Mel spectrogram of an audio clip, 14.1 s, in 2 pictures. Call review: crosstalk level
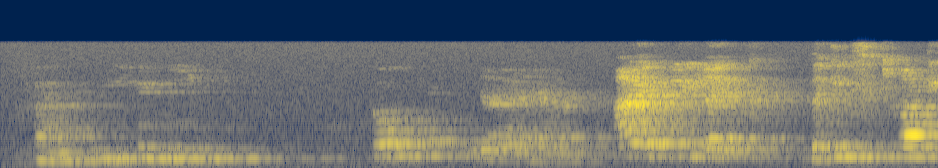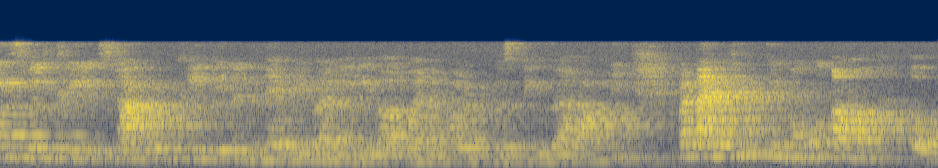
none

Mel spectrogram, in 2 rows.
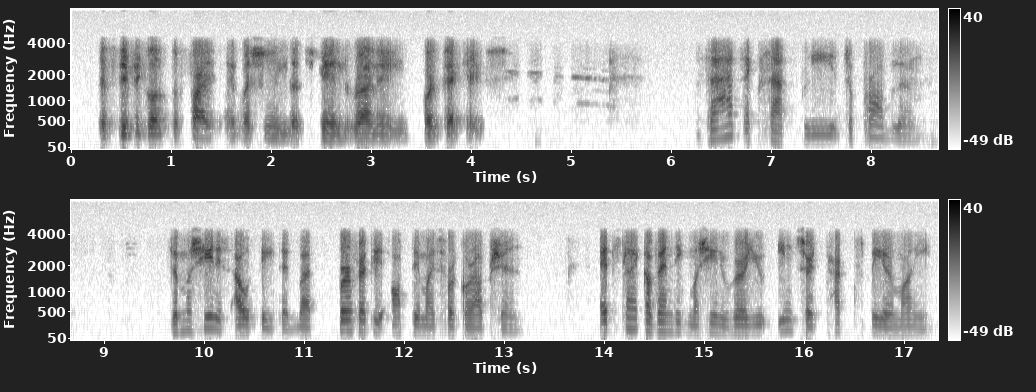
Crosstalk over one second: none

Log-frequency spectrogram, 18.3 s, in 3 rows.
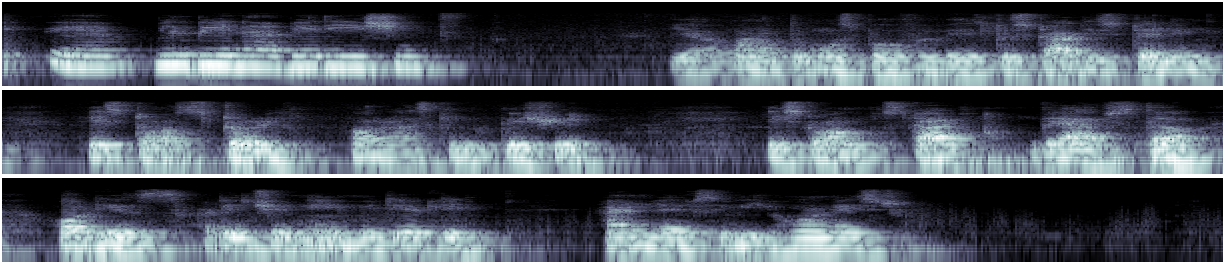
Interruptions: none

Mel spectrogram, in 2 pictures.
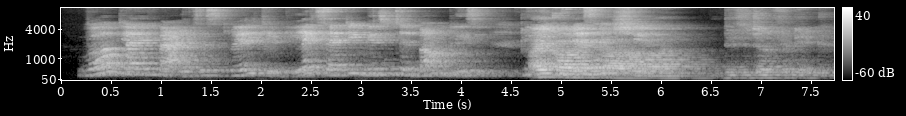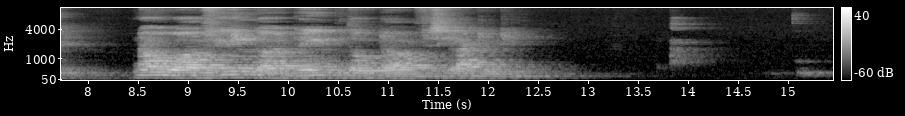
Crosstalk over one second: present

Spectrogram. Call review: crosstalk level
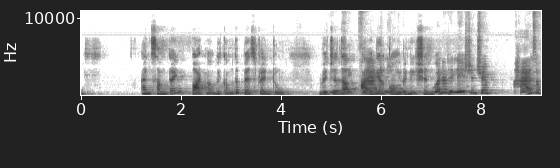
present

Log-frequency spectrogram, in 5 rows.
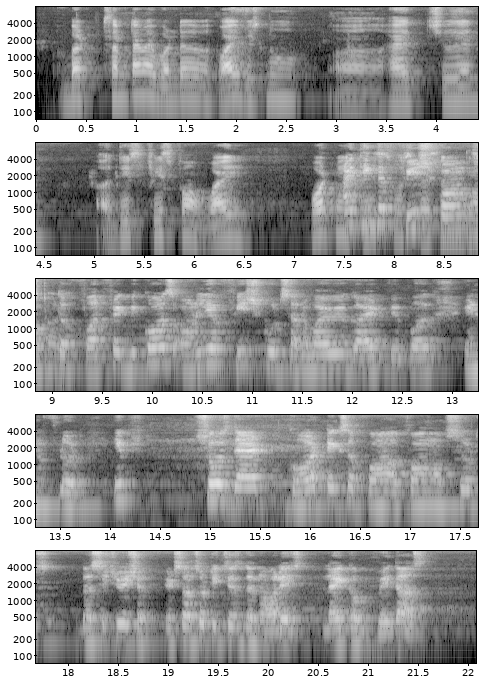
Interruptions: present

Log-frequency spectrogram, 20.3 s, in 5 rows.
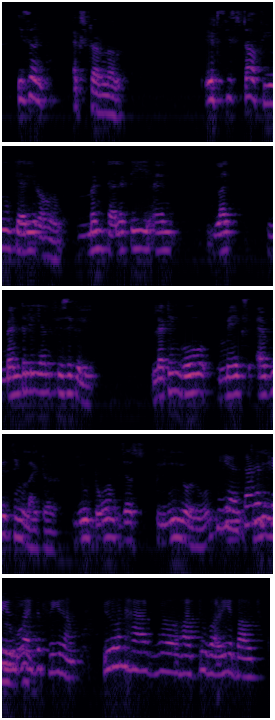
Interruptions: present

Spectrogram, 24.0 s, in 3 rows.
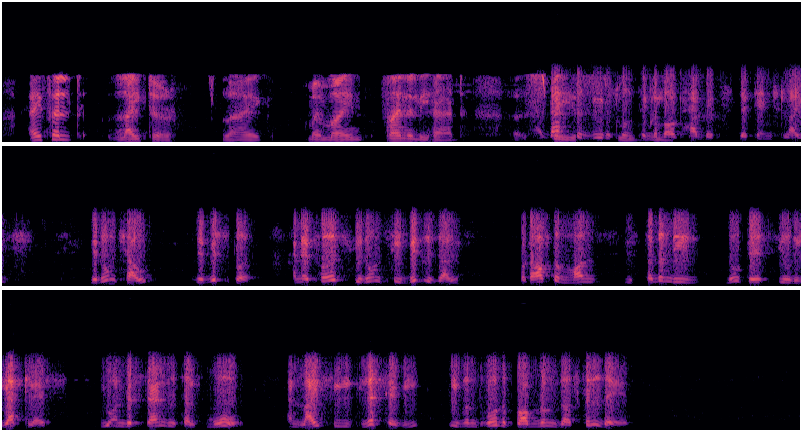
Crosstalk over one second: present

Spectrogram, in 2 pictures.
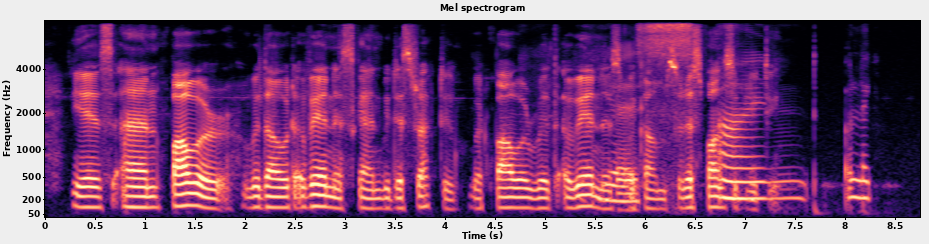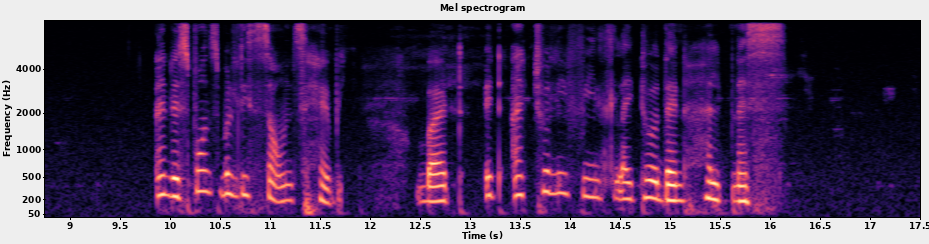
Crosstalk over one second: present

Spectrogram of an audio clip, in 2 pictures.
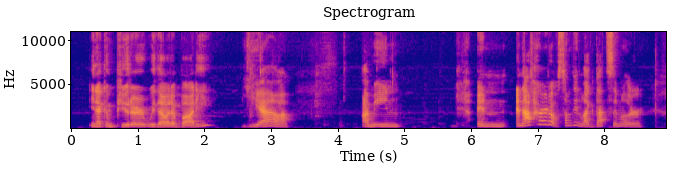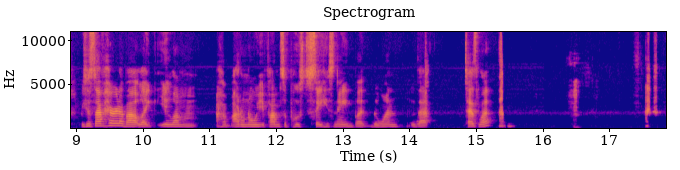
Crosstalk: none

